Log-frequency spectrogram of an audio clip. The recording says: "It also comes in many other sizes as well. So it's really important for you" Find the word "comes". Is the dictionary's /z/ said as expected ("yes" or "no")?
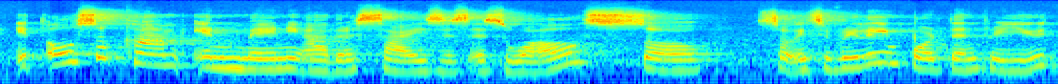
no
